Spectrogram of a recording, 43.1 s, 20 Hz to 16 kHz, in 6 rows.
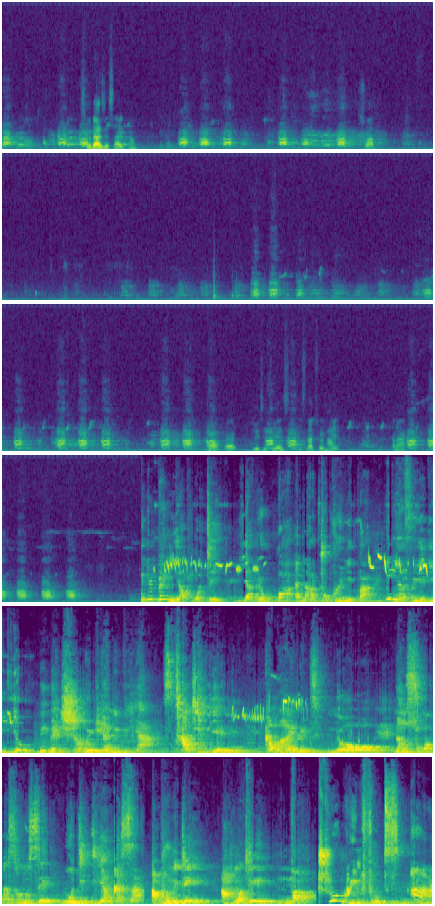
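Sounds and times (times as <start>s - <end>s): dog barking: 0.0s - 7.7s, 8.4s - 23.0s, 23.6s - 24.0s.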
